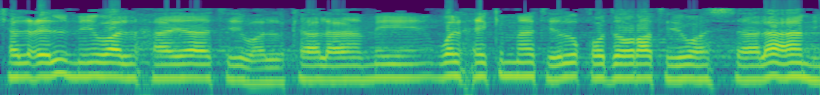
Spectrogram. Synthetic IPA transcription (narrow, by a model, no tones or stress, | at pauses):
kalʕɪlmɪwalħajaːt̪ɪwalkalaːmɪwalħɪkmalqʊd̪ɾˤɑɪwasːalaːm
